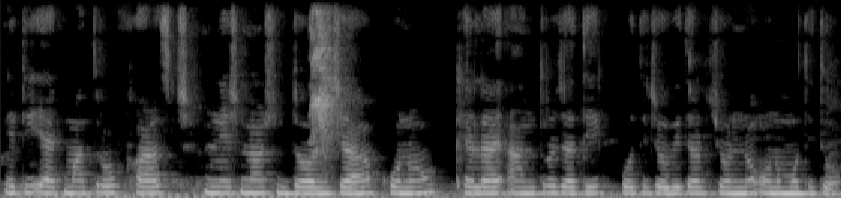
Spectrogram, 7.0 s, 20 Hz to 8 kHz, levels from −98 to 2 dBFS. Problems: constant background noise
